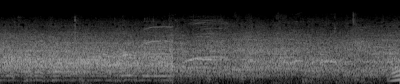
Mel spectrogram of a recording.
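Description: Arena crowd cheering after a made three-pointer, a steady roar with a few voices faintly over it.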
